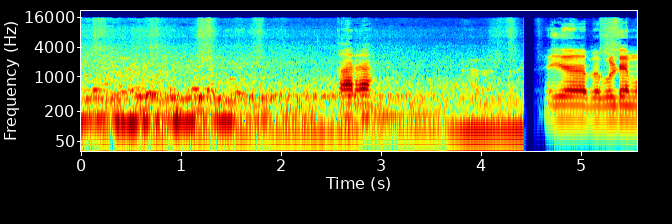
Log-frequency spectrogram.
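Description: An older man talks on a phone.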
